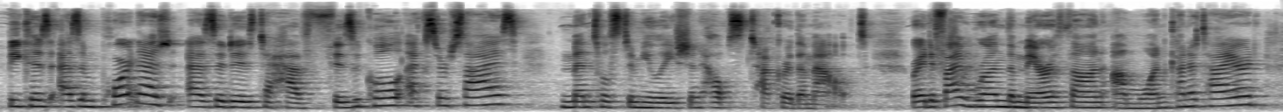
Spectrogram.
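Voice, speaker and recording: A woman's voice: mid-range voice, lively intonation, moderate pace. Earnest woman explaining, echoey room. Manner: earnest, explanatory, laughs easily. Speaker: podcast co-host, pet wellness expert. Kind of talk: casual podcast chat. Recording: roomy echoey podcast recording.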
